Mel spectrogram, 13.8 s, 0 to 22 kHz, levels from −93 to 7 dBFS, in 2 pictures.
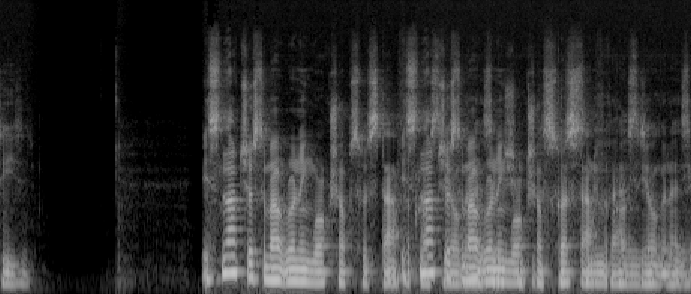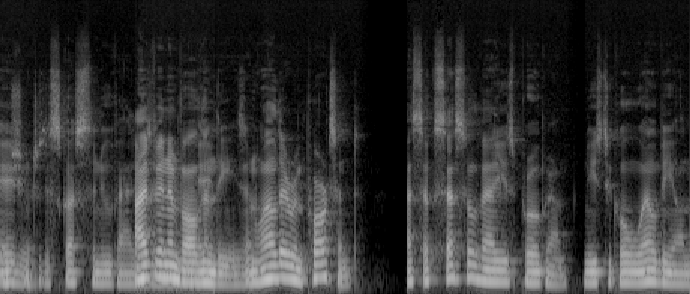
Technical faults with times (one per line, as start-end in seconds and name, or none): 4.00-9.06 doubled audio track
